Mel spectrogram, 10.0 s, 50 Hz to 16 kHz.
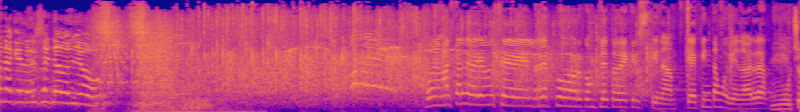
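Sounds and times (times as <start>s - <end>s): audience applause: 2.2s - 8.2s.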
